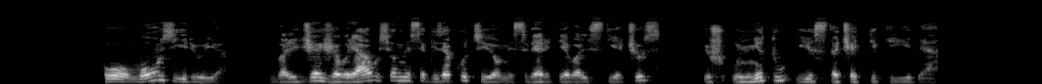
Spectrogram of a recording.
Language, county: Lithuanian, Klaipėda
